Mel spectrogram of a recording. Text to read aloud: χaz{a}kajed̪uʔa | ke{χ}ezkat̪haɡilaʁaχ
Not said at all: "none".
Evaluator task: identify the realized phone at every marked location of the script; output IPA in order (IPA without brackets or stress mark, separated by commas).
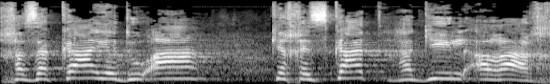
a, χ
